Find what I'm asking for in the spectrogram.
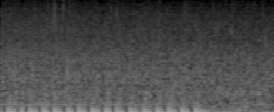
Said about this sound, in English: too bad I can't call the storm off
